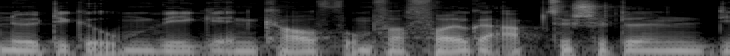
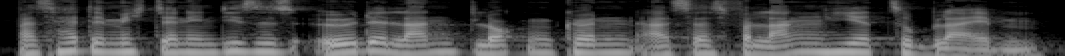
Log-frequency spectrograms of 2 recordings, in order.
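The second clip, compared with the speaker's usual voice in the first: high character voice, sinking gradually; talking to oneself; 10 semitones higher, 4 dB louder than usual. A narrator's reading. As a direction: wonder aloud as little K. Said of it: "wie im Selbstgespräch". (hohes Selbstgespräch, allmählich sinkend)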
